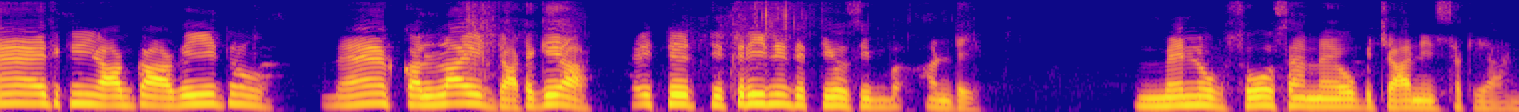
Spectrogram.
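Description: Recorded with a dry, close sound and no echo, a man speaks in a high pitch with lively intonation. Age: 80s+. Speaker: farmer. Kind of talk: interview answer.

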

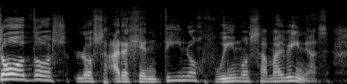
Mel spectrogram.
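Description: Over a quiet background, a man talks at a very slow pace in a fairly high pitch, with very wide pitch swings. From Argentina. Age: 60s. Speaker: war veteran and radio host. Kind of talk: panel talk. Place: hall. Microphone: handheld.

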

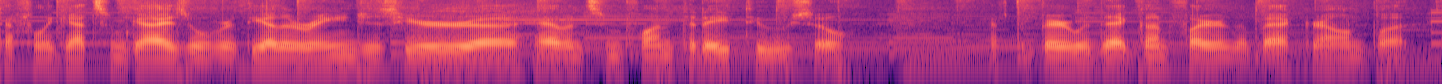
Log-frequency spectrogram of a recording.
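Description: Clear music plays in the background as the speech rushes by at a very fast pace, monotone and flat, with a dry sound and no echo. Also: man, fairly low pitch for a man. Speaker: shooter reviewing ammunition. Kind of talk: casual commentary. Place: open country.

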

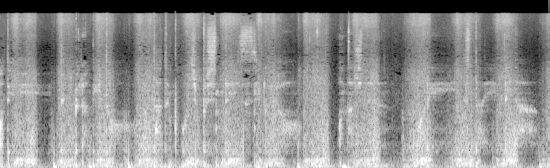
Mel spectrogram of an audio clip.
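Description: A man whispers at a moderate pace. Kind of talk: soft-spoken role-play talk. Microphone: studio mic.

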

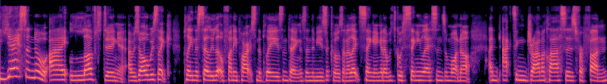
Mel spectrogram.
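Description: Over a quiet background, a woman with a Scottish accent talks at a moderate pace with fairly even intonation. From Scotland. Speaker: actor. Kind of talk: casual interview chat. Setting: video call. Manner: chatty, laughs often. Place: home room. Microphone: video call.

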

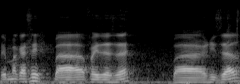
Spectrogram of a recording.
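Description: A man's medium-pitched voice at a moderate pace, with fairly even intonation and light background noise. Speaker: foreign ministry director. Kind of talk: press briefing. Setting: virtual press briefing. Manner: halting, many filler sounds. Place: meeting room.

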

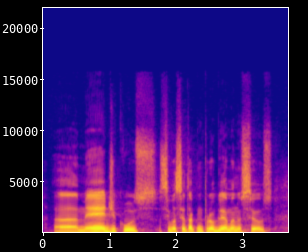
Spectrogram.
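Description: This man speaks in a monotone with flat intonation. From Brazil, Londrina, Paraná; Paraná, Brazil. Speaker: exchange student. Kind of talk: testimonial. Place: office.

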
